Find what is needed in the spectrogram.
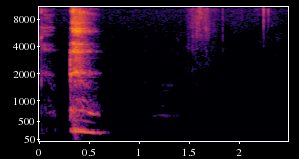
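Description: A person clears their throat once, briefly, about a third of a second in.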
